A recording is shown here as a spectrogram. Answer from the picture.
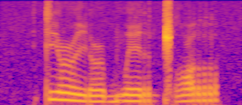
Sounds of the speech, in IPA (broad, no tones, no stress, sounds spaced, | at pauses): t j ə˞ i̯ ɾ ə˞ b w e r ɡ͡ǁ ɒ r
